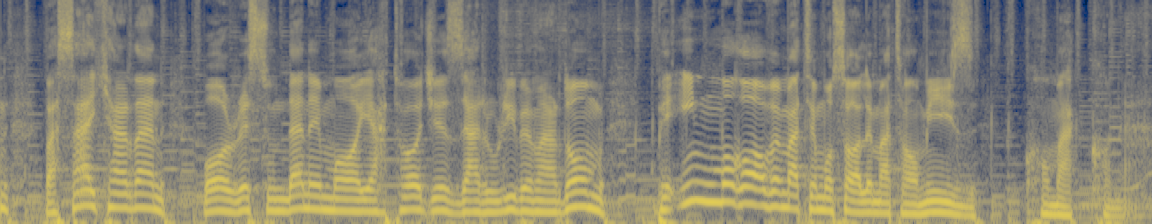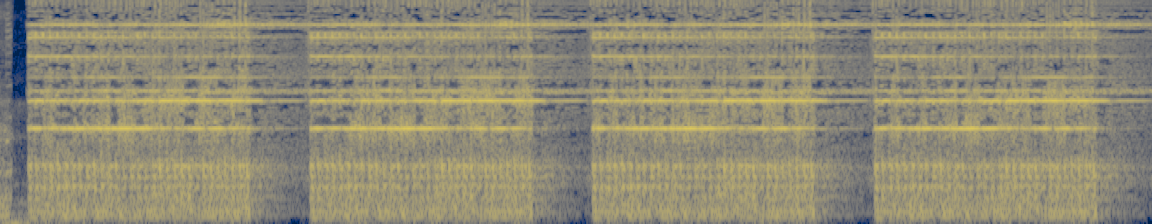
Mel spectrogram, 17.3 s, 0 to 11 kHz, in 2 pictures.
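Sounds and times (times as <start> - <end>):
speech: 0.0 - 8.6
alarm clock ringing: 8.9 - 17.2.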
